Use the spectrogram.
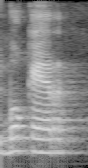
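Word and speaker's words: בוקר: Orang Yahudi juga menyebut pagi hari itu bakaro tapi bacanya dalam bahasa Ibrani boker.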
